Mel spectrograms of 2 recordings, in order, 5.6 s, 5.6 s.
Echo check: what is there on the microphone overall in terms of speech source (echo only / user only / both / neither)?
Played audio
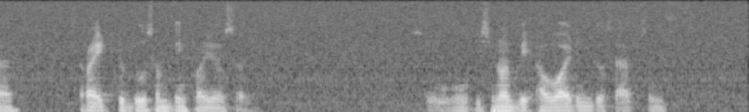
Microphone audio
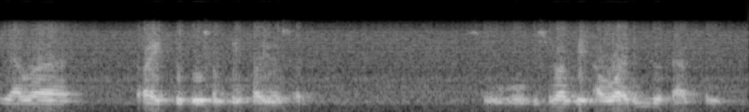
echo only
